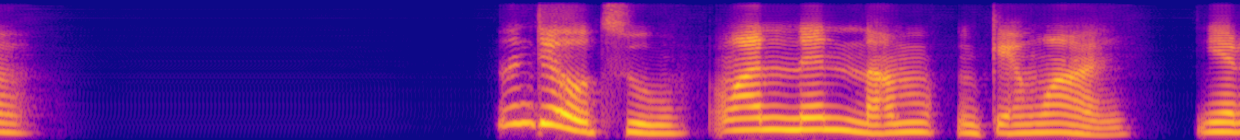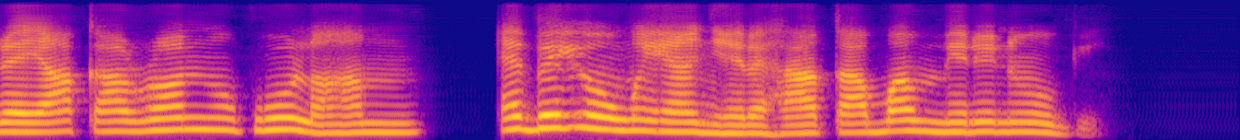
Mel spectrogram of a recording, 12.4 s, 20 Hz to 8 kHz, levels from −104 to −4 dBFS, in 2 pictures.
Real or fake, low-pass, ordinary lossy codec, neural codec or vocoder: fake; 7.2 kHz; none; codec, 16 kHz, about 1 kbps, DyCAST, with the encoder's durations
